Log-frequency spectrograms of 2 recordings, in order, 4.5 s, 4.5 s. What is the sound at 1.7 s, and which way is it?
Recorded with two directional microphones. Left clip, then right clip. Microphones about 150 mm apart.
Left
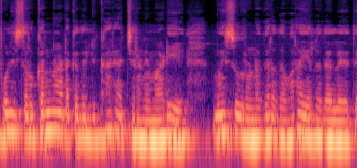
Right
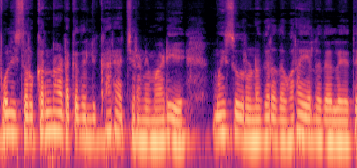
Speech, 35° right (ahead or behind).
